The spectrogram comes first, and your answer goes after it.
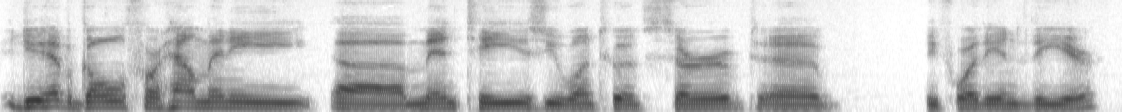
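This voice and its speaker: A man's voice: medium pitch, fairly even intonation, moderate pace, darkish tone, dry recording. A man hosting a talk radio interview, encouraging his guest and stumbling into restarts. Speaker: radio talk show host. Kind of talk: interview host.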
